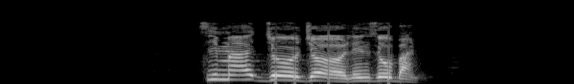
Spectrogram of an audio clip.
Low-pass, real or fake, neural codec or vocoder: 7.2 kHz; real; none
